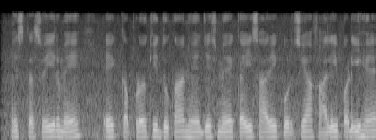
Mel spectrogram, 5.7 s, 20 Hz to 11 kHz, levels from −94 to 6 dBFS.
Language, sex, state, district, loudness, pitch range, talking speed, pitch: Hindi, male, Uttar Pradesh, Etah, -21 LUFS, 115-125 Hz, 160 wpm, 120 Hz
